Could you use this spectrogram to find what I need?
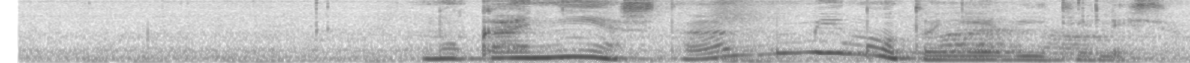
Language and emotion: Russian, positive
